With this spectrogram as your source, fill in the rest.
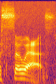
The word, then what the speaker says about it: psoas: Yeah, the psoas. Psoas. It's spelled P-S-O-A-S.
